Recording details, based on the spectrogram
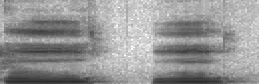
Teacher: उ वायु को निकालते हैं कैसे? ओष्ठ को गोला बना करके।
